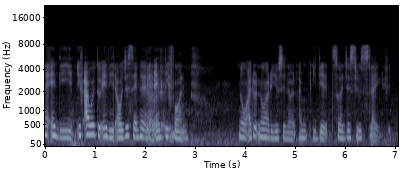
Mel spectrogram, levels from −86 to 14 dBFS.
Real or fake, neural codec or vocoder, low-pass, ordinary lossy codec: fake; codec, 16 kHz, 4 kbps, X-Codec, WavLM features, trained on Multilingual LibriSpeech; none; none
